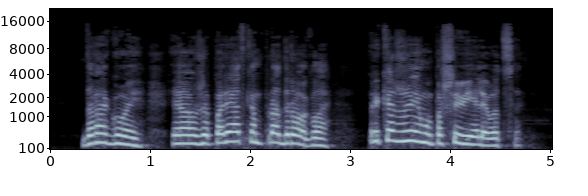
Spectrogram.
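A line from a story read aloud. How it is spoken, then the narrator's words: Haughty cooing woman. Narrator (Russian): проворковала спутница, обладающая красотой снежной королевы, поскольку вела она себя столь же высокомерно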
